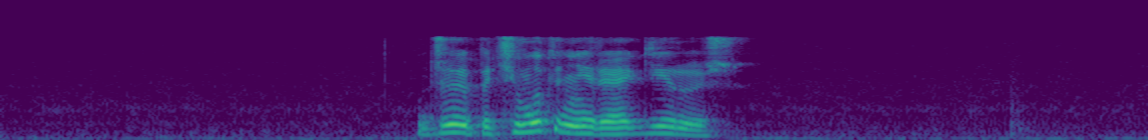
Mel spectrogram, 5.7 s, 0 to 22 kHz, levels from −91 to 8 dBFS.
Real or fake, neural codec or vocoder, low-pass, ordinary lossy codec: fake; codec, 16 kHz, 4 kbps, FunCodec, trained on Chinese and English, 50 frames a second; 7.2 kHz; AAC, 48 kbps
